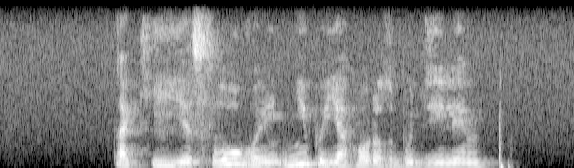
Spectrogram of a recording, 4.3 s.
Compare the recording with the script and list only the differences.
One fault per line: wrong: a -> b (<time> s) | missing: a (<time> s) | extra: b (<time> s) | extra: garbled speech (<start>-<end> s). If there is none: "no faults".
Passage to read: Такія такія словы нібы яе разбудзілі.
missing: такія (1.4 s)
wrong: яе -> яго (2.6 s)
